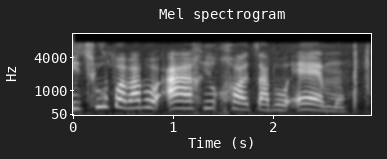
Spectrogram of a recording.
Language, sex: Tswana, female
